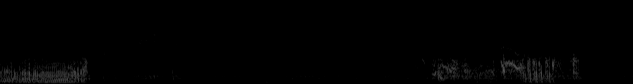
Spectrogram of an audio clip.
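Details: Sleeping pug: soft, rough snoring breaths with snorting, quiet between breaths; snoring.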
